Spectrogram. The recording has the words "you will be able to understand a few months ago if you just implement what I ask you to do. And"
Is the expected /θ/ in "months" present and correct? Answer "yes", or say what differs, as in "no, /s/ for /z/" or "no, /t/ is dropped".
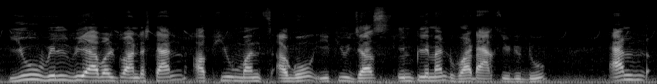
no, /t/ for /θ/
